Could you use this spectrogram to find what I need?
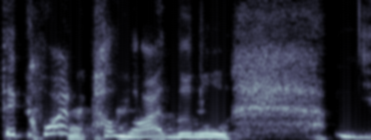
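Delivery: ordinary delivery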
